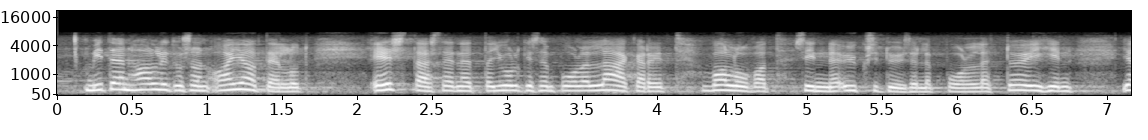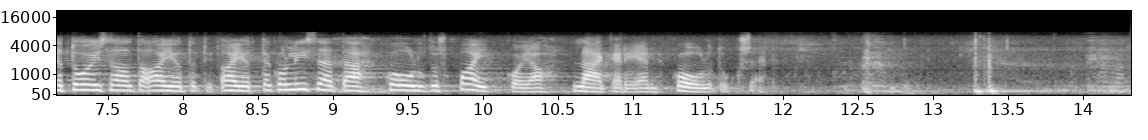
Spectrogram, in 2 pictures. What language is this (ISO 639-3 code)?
fin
